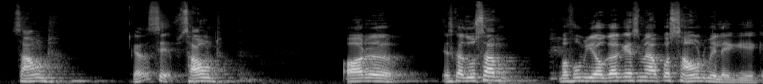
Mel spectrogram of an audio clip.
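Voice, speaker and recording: High-voiced man teaching a class. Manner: asks the class questions and repeats key points. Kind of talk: classroom lecture.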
